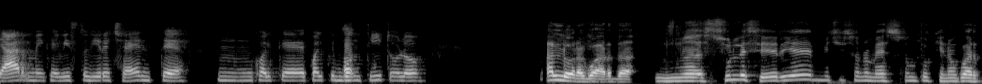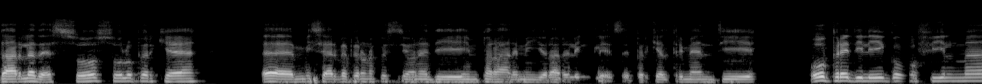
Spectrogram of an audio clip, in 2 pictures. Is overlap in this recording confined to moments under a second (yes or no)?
yes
